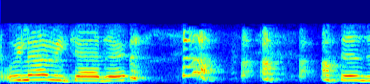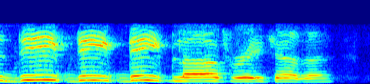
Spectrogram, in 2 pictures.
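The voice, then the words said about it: Put-on Southern accent. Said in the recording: “you go into your southern accent when you go there.”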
